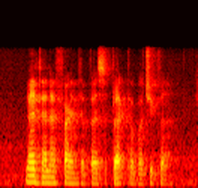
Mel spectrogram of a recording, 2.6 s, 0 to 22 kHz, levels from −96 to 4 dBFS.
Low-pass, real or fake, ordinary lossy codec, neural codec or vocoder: none; fake; none; codec, 16 kHz, 0.8 kbps, ZipCodec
